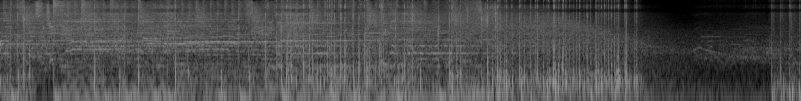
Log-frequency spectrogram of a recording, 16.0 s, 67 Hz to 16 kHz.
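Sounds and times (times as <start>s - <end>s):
music: 0.0s - 12.4s
fireworks banging and crackling: 0.0s - 14.0s, 15.3s - 16.0s.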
